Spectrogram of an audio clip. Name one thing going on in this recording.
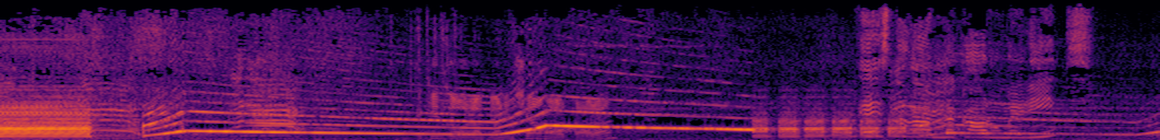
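A police siren wails close by, rising and falling.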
